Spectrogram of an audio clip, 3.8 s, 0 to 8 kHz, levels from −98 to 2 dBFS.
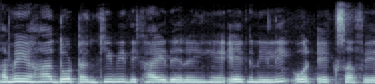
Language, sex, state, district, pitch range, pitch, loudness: Hindi, female, Chandigarh, Chandigarh, 220-245 Hz, 230 Hz, -14 LUFS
